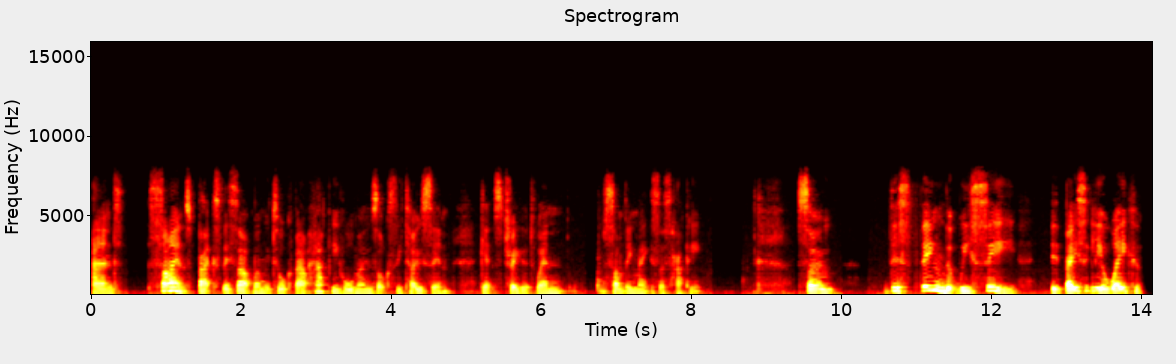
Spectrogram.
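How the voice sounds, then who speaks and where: Mellow, unhurried woman, soft reflective delivery, dull call audio. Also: fairly low pitch. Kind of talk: reflective talk on a video call. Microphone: video call. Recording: muffled video call audio.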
